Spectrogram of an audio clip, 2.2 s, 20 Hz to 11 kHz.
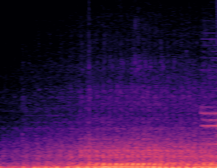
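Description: A Royal Enfield Classic 350 BS6 motorcycle engine runs steadily and close by, giving a continuous low, even drone with no voices.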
